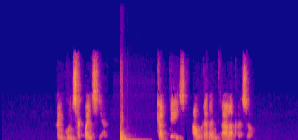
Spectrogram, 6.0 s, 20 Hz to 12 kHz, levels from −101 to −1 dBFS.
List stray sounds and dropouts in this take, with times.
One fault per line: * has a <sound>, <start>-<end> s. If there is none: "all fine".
* has a thud, 2.4-3.1 s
